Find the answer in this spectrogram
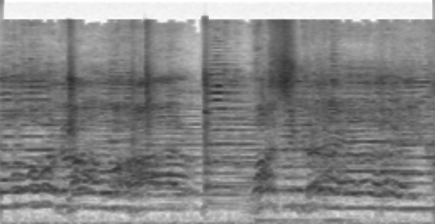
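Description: Men singing a Kashmiri folk song in a wavering, ornamented melody, accompanied by hand strokes on a nout, a large clay-pot drum.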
